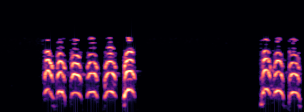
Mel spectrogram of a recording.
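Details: Dusky-legged guan's original call, free of sound effects: a quick string of six harsh, goose-like honks, then silence, then a second string beginning. Nothing else is audible.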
